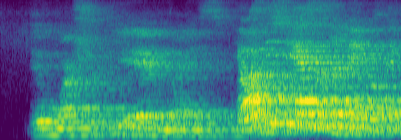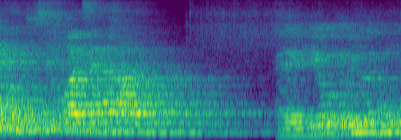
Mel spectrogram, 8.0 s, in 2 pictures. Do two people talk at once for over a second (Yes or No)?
Yes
